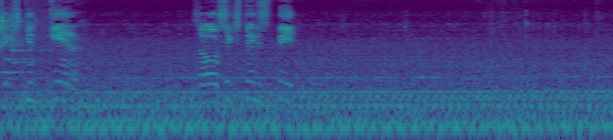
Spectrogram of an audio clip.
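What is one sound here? A heavy diesel truck engine drones while driving, heard from inside the cab.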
